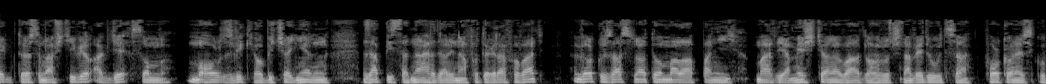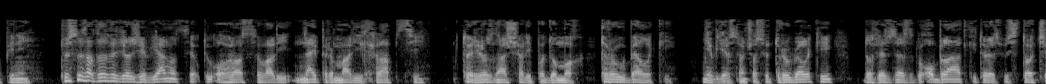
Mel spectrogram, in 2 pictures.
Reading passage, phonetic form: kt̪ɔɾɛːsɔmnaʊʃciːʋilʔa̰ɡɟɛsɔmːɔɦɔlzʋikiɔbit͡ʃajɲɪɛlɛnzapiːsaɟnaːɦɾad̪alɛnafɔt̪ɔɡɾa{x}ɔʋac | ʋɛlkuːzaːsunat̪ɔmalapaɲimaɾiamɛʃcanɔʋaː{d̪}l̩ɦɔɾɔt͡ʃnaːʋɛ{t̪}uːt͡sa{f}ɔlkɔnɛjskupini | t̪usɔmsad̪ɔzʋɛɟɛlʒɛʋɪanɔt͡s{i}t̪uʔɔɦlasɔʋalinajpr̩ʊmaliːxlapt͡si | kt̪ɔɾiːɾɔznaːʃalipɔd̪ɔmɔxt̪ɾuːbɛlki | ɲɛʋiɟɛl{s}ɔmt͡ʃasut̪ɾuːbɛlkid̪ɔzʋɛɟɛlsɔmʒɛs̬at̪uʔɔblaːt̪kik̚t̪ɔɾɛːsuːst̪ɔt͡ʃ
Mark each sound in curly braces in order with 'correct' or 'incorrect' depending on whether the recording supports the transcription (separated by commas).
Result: incorrect, correct, incorrect, correct, incorrect, correct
